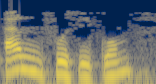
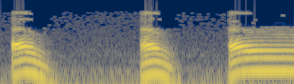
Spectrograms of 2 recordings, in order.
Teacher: الفم مهيئ على مخرج الفاء وينطق القارئ من أنفه غنة فقط · Shown in: second take · Term: الإخفاء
